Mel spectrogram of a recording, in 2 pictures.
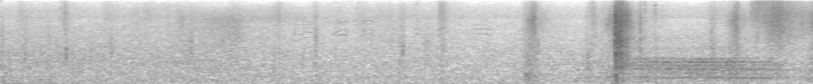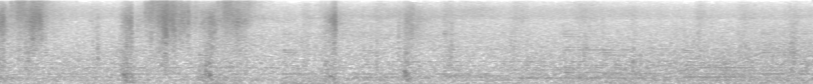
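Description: Footsteps crunch quickly across sand.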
